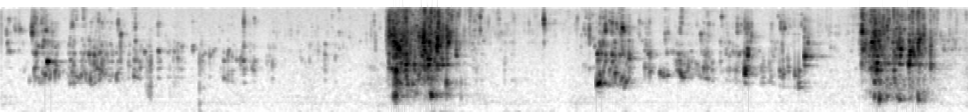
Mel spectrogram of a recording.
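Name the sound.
pouring water into vinegar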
